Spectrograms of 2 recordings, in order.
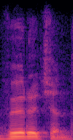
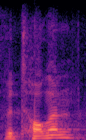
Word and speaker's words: Vertongen: so they started saying Vertogen, so it is correctly pronounced Vertongen. It's a it's a Belgian name and uh and you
